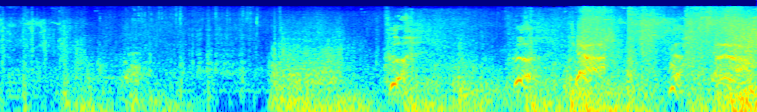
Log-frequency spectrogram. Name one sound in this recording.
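Magic blasts crackle and boom in a fight.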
